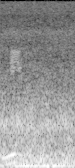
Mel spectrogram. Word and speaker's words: Niger: It's still pronounced Niger, right? It's a Latin word, means black.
